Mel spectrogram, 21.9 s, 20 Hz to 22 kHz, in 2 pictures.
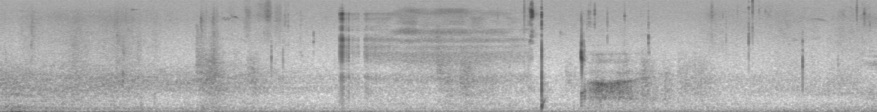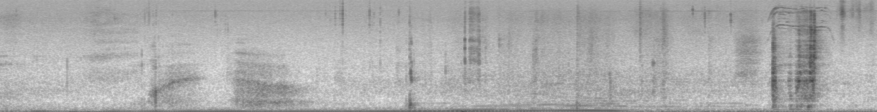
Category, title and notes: Sound effects > Other mechanisms, engines, machines
Woodshop Foley-055
a collection of foley and perc oneshots and sfx recorded in my workshop
bam, bang, boom, bop, crackle, foley, fx, knock, little, metal, oneshot, perc, percussion, pop, rustle, sfx, shop, sound, strike, thud, tink, tools, wood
